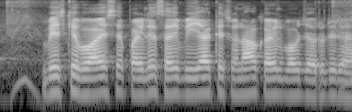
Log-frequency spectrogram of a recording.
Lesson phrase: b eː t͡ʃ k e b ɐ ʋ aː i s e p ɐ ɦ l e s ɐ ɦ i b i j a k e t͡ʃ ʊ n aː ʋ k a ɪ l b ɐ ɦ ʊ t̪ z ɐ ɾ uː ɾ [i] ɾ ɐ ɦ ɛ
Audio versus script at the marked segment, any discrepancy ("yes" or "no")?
no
